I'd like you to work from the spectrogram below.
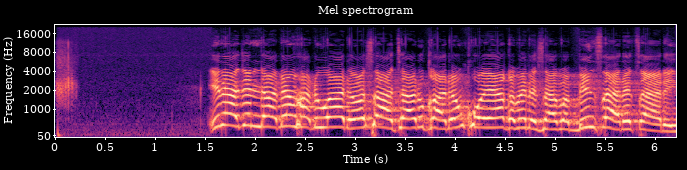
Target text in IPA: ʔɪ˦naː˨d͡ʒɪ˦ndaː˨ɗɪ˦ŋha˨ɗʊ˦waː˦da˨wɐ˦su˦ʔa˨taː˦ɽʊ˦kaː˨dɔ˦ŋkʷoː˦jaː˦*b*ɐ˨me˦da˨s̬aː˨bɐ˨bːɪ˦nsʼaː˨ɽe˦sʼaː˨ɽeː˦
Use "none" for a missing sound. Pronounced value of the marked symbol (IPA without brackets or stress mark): ɡ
